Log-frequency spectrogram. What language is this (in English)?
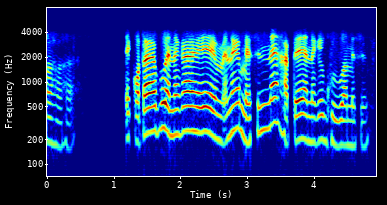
Assamese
